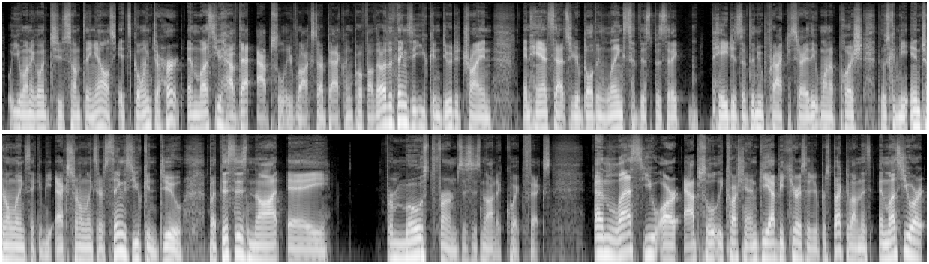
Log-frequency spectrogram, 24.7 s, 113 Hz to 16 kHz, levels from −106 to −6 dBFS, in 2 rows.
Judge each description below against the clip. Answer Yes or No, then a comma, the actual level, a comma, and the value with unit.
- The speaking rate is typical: No, fast, 235 wpm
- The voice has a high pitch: No, low, 105 Hz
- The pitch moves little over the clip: No, average, 3.3 semitones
